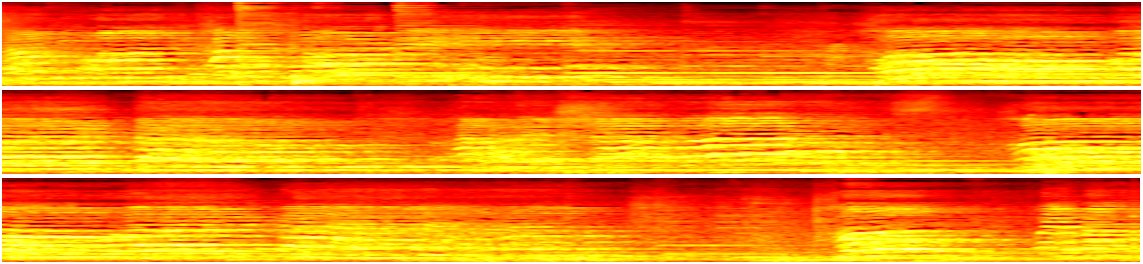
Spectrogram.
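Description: Live acoustic performance: a woman singing lead over two strummed acoustic guitars, in sung phrases of a few seconds each.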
